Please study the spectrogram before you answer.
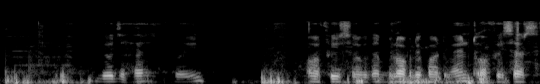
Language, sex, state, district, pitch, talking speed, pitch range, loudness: Hindi, male, Bihar, Gaya, 125 Hz, 120 wpm, 115-135 Hz, -27 LUFS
